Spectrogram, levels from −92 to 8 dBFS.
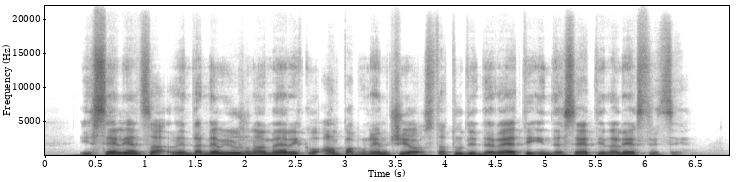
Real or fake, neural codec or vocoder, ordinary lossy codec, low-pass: fake; codec, 44.1 kHz, 7.8 kbps, DAC; none; none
